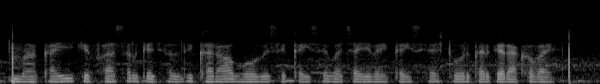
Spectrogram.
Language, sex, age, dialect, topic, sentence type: Magahi, male, 56-60, Central/Standard, agriculture, question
